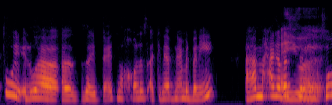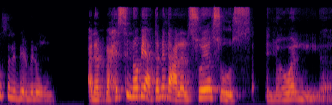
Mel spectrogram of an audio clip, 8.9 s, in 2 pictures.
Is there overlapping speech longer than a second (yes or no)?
no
